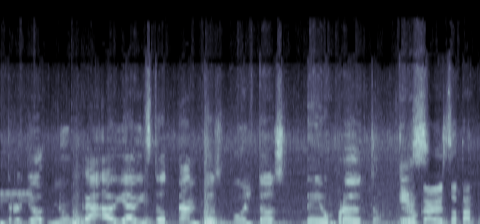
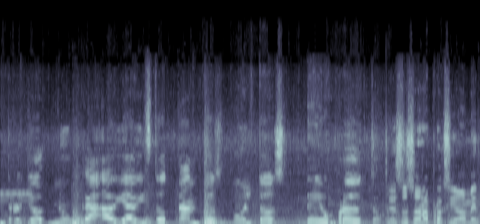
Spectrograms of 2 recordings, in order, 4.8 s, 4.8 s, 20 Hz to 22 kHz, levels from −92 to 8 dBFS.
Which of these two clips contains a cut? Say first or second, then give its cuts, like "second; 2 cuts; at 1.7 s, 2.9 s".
second; 1 cut; at 3.8 s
